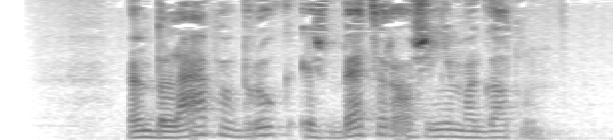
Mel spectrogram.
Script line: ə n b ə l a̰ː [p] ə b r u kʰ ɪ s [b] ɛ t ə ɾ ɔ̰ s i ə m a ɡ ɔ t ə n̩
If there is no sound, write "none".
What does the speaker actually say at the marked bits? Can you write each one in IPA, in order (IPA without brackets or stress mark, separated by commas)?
p, b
